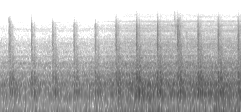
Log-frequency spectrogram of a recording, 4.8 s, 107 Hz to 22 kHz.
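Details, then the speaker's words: A VEVOR diesel heater restarted after error 10 gives sharp, regular fuel-pump clicks a bit over two a second under a low hum as it tries to ignite; the ticking gets faster, then it warms to 17–20 degrees. "Sounds like it's trying to start. It's trying to start. You can hear it trying to start. Okay, it's getting faster and faster."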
